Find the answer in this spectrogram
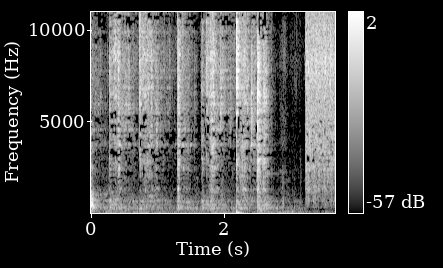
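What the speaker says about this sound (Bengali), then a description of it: "বড়িটা ভেজে নিচ্ছি কড়াইতে তেল দিয়ে।" Lentil dumplings (bori) frying in oil in a wok, a steady sizzle broken by repeated scrapes and stirs of a utensil against the metal, close and moderately loud, with no voices.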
